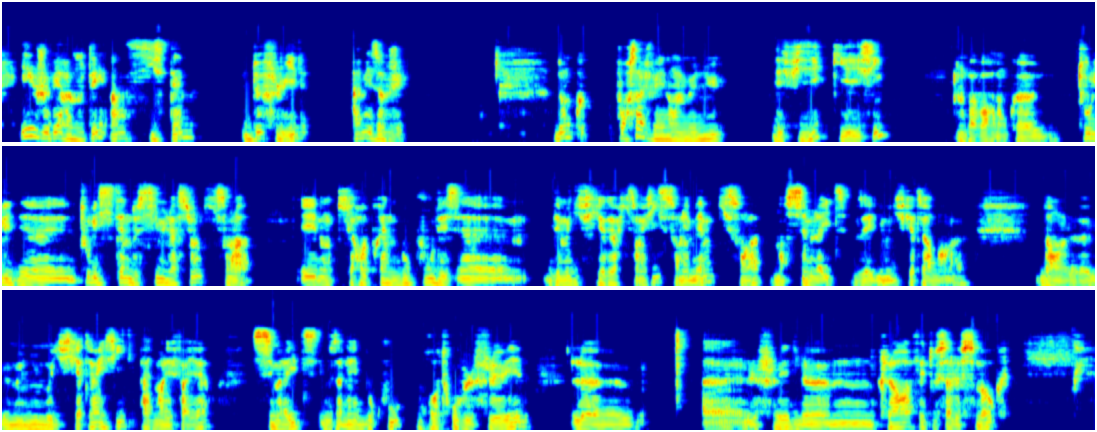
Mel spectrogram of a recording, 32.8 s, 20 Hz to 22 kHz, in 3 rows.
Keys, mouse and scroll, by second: 2.8 right click.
